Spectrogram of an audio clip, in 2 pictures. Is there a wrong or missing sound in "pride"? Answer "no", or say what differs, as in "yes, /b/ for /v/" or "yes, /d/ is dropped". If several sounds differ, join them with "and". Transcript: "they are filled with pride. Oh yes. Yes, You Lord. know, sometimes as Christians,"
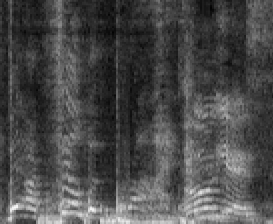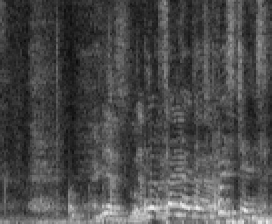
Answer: yes, /b/ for /p/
